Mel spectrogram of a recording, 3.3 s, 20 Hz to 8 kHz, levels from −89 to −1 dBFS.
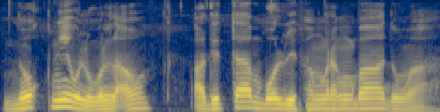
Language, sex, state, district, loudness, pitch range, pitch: Garo, male, Meghalaya, North Garo Hills, -15 LUFS, 110-135 Hz, 120 Hz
